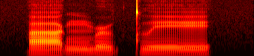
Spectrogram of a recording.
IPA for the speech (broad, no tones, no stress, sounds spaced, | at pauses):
a ŋ͡m ə˞ tʷ e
